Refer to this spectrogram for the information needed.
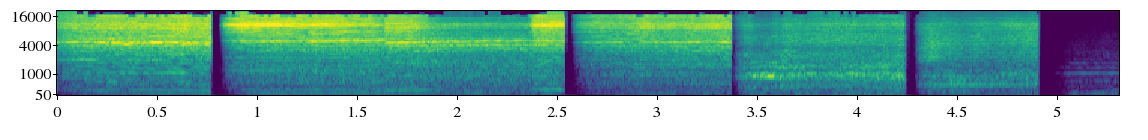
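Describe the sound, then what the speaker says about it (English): Rusty van metal being sanded by hand with sanding paper, close and loud, in several separate rasping bursts broken by brief pauses, with no talking. "we decided to go with the sanding paper, and it worked quite well"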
